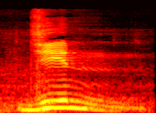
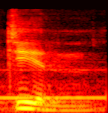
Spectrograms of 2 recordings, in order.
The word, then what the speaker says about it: jin: Nah, jin. Nah, ini bukan dibacanya jin ya, tapi cin ya.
